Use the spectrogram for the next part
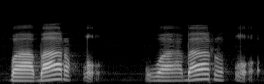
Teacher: Dan untuk huruf qalqalah qaf ketika waqaf, ketika dipantulkan masih tetap berbunyi qa.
